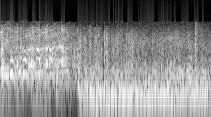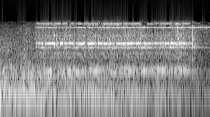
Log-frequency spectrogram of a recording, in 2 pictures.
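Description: A deep, rumbling blast from blasting on the underpass fades into a low roar, then an old-fashioned telephone bell at the sheriff's office starts ringing, a steady metallic trill lasting a few seconds. No one speaks.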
